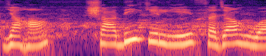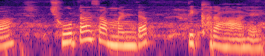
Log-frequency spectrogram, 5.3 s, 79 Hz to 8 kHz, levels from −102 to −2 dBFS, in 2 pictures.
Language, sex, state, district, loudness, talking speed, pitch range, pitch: Hindi, female, Madhya Pradesh, Dhar, -15 LUFS, 135 wpm, 200-255 Hz, 220 Hz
